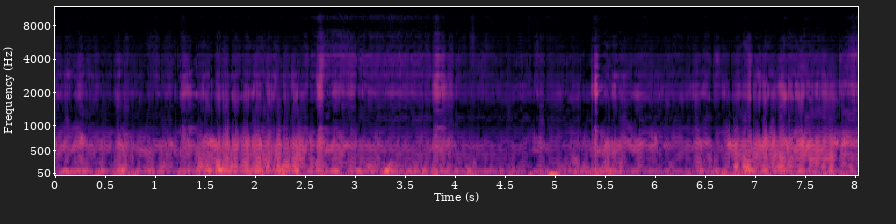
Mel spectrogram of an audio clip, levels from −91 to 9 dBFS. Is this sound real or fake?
fake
